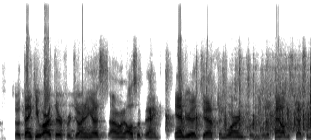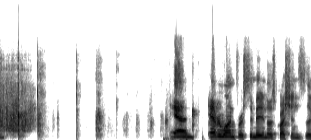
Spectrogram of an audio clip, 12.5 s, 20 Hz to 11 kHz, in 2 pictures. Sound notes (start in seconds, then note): 6.1 audience clapping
